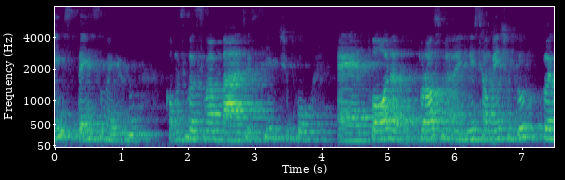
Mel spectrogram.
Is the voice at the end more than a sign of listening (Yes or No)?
No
